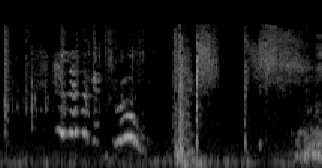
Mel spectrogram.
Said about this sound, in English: Stand back while I open the door. Ready? Yes. Here goes then.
